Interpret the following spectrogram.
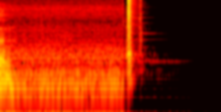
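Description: Low steady room hiss, then a single sharp click a little over a second in, after which the sound cuts off to dead silence.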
